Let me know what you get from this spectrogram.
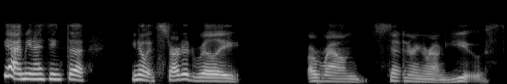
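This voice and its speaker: A woman's voice: deep voice, normal speed, no echo, lo-fi sound. A woman, a social worker, talking in a casual interview and often checking in with "right?". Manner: animated, frequent "right?" tags.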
